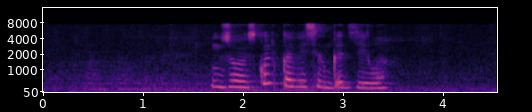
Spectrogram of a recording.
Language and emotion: Russian, neutral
